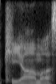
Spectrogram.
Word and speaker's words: Kiama: Is it K-Y-A? – K-I-A-M-A. K-I-A. Also, yeah, another pronunciation issue people have is the Kiama. So, Kiama.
